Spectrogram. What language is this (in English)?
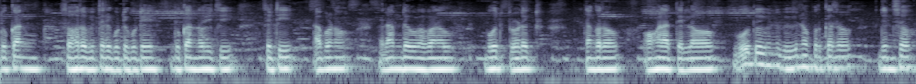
Odia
